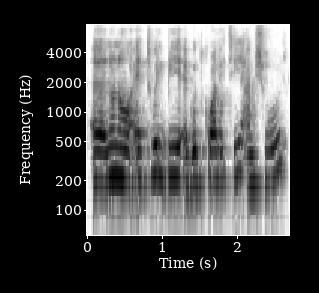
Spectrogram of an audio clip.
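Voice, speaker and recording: A woman born in Lebanon, speaking as a guest scholar in an online interview, enthusiastic, often pausing with "uh" and laughing. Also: mid-range voice, little pitch movement. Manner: warm, enthusiastic, frequent laughs and hesitations.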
